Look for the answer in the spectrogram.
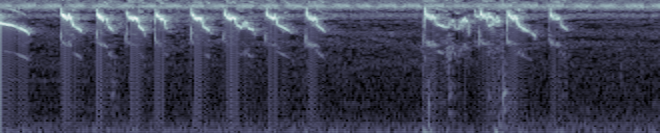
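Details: Wild white-eye master song: loud, evenly paced series of high downslurred whistles, about three per second, broken by a soft thump, then a few more notes, with a steady high hum throughout.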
